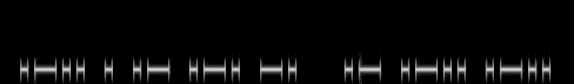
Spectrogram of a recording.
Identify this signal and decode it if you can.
Morse code, heard as a keyed tone, about 17 wpm, 700 Hz. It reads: LEARN ALL
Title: Sentences from Top 1000 Words - Review Part 5 - 17wpm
